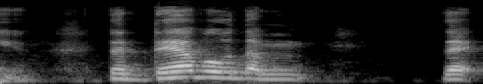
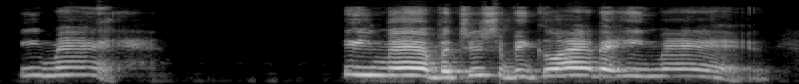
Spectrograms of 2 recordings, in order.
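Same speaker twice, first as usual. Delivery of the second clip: mocking gloat; 10 semitones higher, 4 dB louder than usual. Real, not acted. Preacher gloating at the devil.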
